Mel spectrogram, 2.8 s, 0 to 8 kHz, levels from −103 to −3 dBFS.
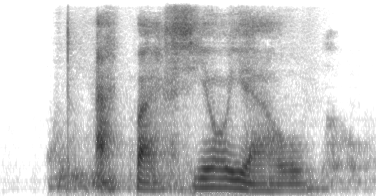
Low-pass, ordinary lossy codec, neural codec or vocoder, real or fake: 7.2 kHz; Opus, 64 kbps; codec, 16 kHz, 1 kbps, FunCodec, trained on LibriTTS, 50 frames a second; fake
